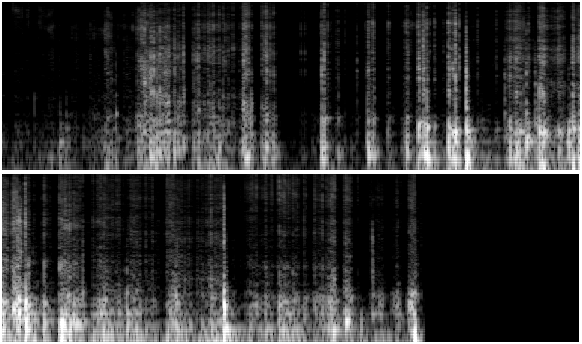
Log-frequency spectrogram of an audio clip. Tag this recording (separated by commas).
Tearing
